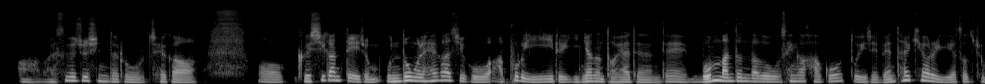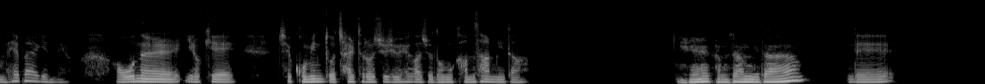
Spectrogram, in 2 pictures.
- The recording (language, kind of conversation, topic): Korean, advice, 아침에 더 개운하게 일어나려면 어떤 간단한 방법들이 있을까요?
- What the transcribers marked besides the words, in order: in English: "멘탈 케어를"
